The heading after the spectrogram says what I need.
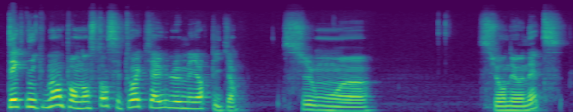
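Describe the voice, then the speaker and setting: Excitable French-speaking man streaming live. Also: high voice, moderate pace. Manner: excitable, animated, talks to viewers by name. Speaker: streamer running a live draw. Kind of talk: casual live-stream chat.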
